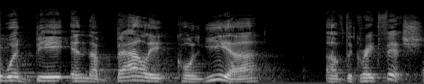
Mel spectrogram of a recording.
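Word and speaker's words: koelia (κοιλία): Is koelia. – Wird koelia ausgesprochen.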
